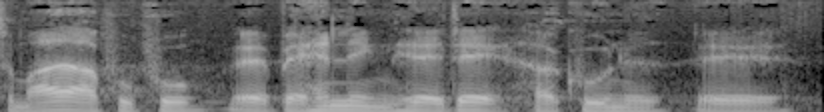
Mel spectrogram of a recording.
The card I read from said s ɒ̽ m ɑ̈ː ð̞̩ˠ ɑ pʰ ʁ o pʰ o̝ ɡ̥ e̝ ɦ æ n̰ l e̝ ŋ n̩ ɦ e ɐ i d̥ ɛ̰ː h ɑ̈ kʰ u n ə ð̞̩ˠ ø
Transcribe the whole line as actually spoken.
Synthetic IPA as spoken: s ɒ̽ m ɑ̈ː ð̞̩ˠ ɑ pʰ ʁ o pʰ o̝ b̥ e̝ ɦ æ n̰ l e̝ ŋ n̩ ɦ e ɐ i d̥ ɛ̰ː h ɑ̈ kʰ u n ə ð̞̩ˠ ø

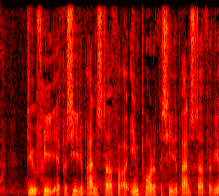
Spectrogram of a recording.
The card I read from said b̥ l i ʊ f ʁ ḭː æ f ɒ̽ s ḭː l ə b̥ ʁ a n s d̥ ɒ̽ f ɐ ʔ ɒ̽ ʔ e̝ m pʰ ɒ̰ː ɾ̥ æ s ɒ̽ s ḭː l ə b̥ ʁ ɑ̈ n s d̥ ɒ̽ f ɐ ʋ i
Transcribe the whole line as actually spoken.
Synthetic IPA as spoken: b̥ l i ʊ f ʁ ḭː æ f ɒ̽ s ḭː l ə b̥ ʁ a n s d̥ ɒ̽ f ɐ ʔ ɒ̽ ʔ e̝ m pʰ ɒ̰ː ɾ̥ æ f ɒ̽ s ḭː l ə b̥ ʁ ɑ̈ n s d̥ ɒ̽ f ɐ ʋ i

